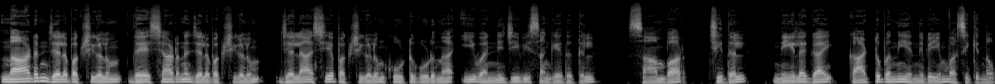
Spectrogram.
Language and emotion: Malayalam, neutral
